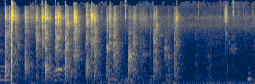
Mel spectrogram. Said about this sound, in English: Can you give God a clap?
